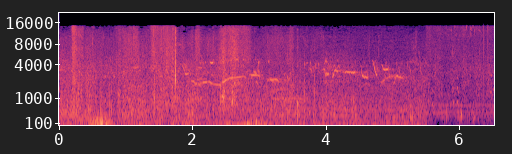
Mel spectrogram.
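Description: A small bird chirping in short twittering phrases through the middle, over soft footsteps on a grass path and a low rumble that drops away near the end.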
